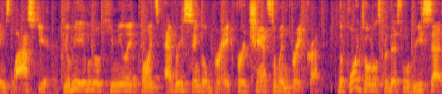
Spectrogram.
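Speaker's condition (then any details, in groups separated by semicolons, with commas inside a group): No condition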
